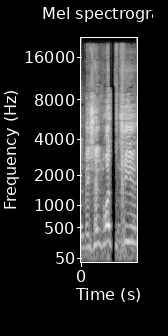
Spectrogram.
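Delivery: ordinary delivery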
